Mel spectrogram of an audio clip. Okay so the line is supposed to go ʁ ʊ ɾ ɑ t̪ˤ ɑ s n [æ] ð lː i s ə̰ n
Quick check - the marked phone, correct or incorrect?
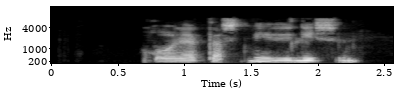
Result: incorrect: i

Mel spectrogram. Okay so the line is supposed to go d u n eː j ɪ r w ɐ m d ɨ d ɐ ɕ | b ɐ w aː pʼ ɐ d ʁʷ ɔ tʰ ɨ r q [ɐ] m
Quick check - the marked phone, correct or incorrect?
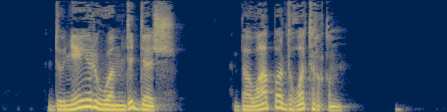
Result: incorrect: ə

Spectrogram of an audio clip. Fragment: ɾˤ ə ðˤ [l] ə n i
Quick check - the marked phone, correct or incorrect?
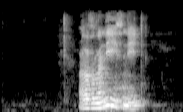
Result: correct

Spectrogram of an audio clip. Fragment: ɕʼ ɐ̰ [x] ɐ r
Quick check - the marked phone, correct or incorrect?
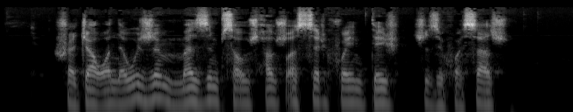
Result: incorrect: s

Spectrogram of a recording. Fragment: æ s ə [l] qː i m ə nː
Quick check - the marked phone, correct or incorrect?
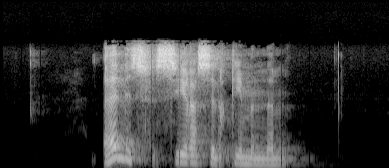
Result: correct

